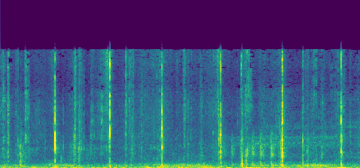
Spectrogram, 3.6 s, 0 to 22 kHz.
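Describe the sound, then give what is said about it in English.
Playing cards are drawn from a deck during a tabletop card game, giving faint, crisp flicks and snaps that come as a few scattered, separate clicks over quiet background noise. “I will ready everything. And I will draw 5.”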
